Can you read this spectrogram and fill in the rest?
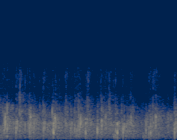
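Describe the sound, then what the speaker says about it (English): An audience at a teen mental health panel discussion applauds steadily at moderate distance, with a continuous patter of many hands and no speech over it. "A round of applause."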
